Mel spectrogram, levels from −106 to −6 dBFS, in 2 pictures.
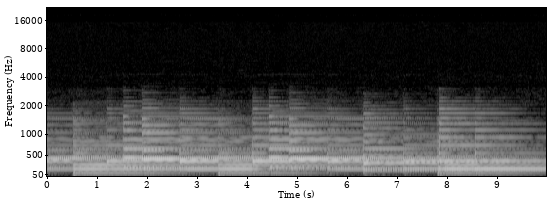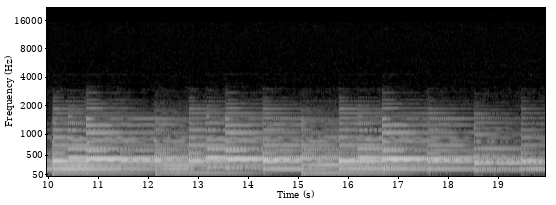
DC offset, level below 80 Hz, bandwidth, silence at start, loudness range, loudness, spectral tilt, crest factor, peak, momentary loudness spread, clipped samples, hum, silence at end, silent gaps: under 0.1%; -70 dBFS; 3 kHz; 0 s; 2 LU; -35 LUFS; -11.5 dB/octave; 14 dB; -22 dBFS; 7 LU; under 0.1%; none; 0 s; none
